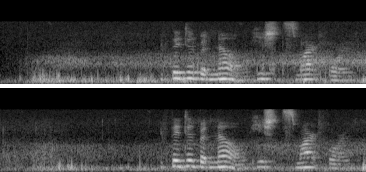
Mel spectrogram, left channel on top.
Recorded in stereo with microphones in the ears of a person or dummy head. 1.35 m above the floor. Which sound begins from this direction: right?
A woman speaking, at 1.6 s.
